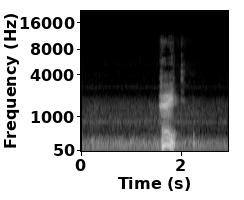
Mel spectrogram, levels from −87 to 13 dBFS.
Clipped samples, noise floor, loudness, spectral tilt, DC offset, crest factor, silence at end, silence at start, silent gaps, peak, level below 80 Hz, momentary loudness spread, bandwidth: under 0.1%; -44 dBFS; -14 LUFS; -9 dB/octave; under 0.1%; 18 dB; 0.65 s; 1.5 s; none; -2 dBFS; -52 dBFS; 28 LU; 10 kHz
